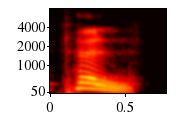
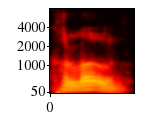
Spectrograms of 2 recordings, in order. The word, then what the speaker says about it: Köln: From one side is Nice, the other is FC Köln, I would say. Like a German, FC Köln, not Cologne.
